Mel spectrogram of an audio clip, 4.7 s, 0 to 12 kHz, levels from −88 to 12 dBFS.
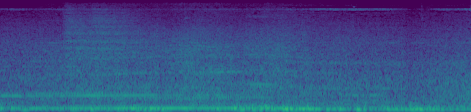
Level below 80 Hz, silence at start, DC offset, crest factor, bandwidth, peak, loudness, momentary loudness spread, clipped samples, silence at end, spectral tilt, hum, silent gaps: -50 dBFS; 0 s; under 0.1%; 14 dB; 11 kHz; -18 dBFS; -34 LUFS; 6 LU; under 0.1%; 0 s; -6.5 dB/octave; none; none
